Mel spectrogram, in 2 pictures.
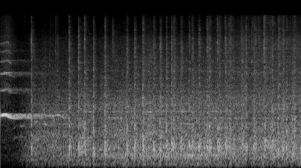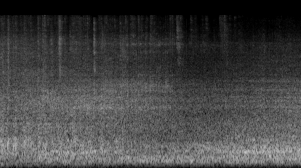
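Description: Historic train running on the rails with a steady rumble, its wheels clicking over the rail joints. A horn, sounded before, cuts off about a second in.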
